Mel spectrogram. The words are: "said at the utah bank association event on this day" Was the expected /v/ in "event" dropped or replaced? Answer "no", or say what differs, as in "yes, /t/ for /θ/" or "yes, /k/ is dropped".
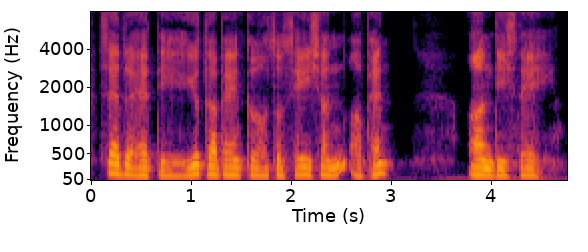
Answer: yes, /p/ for /v/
